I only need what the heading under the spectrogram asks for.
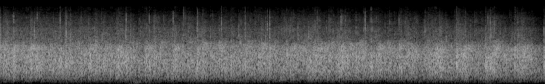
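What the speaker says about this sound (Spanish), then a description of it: "El aplauso que se escuche, por favor, para Luis Bengoste." Sustained audience applause at a history lecture on Luperón given by historian Luis Bencosme, dense steady clapping from a large crowd that holds at an even level throughout with no voices on top.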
